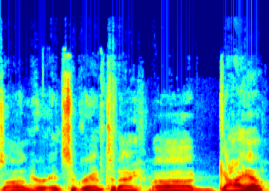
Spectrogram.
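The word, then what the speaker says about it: G'iah: her Instagram today uh Gaia I think is how you say it yeah g apostrophe IAH yeah and his tallest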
